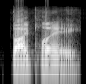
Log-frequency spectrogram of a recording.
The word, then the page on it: byplay: American English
